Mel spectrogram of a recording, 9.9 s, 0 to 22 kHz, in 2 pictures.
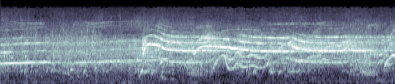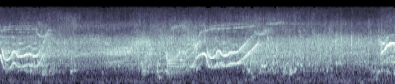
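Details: Dolphins and orcas in a 1989 stereo underwater recording: a long rising whistle followed by wavering, siren-like tones and quick upward sweeps, several animals overlapping above a background of water noise and crackle.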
